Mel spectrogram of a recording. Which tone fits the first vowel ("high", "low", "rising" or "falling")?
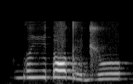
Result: high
